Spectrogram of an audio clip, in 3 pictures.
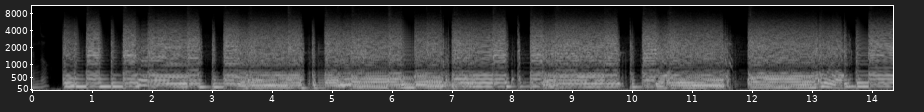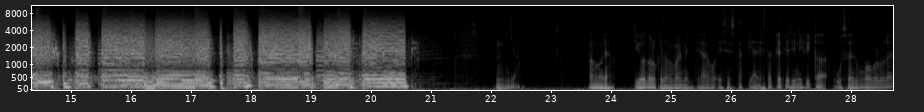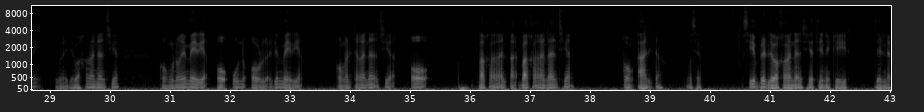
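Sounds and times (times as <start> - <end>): distorted electric guitar: 0.5 - 21.3.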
